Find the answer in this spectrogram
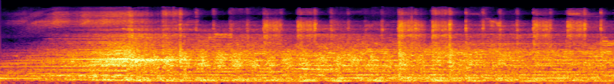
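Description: Background music with sustained, held notes.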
